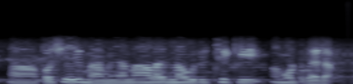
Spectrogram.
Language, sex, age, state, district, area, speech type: Malayalam, female, 30-45, Kerala, Thiruvananthapuram, rural, conversation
